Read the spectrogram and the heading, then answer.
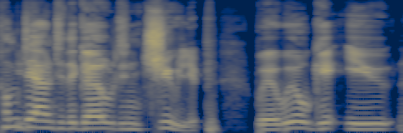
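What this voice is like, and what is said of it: Attempted British or Australian radio-ad accent. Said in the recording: “he's got that really nice British accent ... Australian, isn't it? ... he might be Australian ... Can't do it ... We'll work on it”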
